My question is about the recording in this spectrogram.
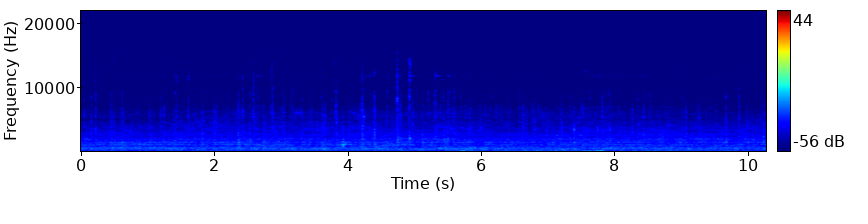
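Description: G-scale model freight train rolling along outdoor track: the wheels click irregularly over the rail joints, over a faint steady hum.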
